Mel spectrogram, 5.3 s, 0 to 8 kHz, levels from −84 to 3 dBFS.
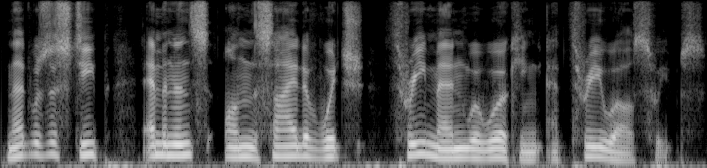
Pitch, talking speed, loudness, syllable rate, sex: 125 Hz, 205 wpm, -18 LUFS, 4.9 syllables/s, male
